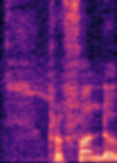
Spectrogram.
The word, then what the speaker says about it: Profondo: profumo or this one profundo aco de gio armani profundo spelled with an o but pronounced with a u profundo means deep or intense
